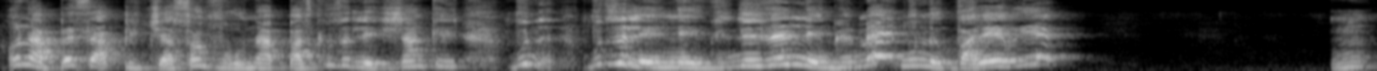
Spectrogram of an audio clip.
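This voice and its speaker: Her voice sits a little high and sounds animated as she speaks at a moderate pace. The Cameroonian woman is ranting heatedly on a livestream, berating and ridiculing rivals while frequently saying the same things again.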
